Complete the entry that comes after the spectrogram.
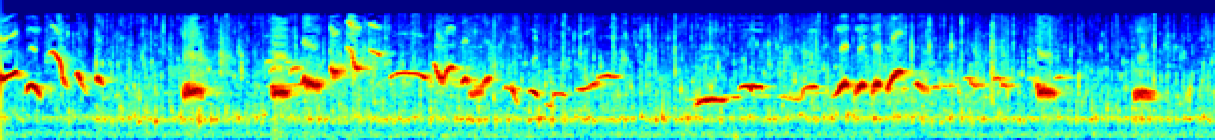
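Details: Oriental magpie-robin (murai batu) song used as a lure recording to provoke captive birds into singing, with trickling water therapy: rich varied whistled phrases, rising and falling notes and quick trills in bursts, over a steady hum.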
